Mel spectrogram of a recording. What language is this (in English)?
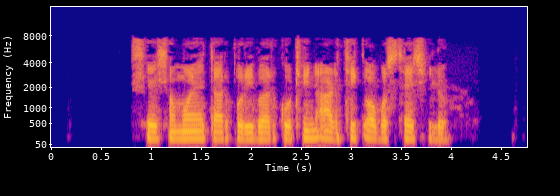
Bangla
